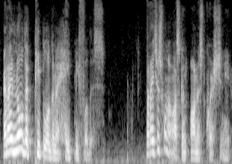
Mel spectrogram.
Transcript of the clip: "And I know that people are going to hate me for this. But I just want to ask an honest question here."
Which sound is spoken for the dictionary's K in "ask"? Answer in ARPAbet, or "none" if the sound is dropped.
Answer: K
